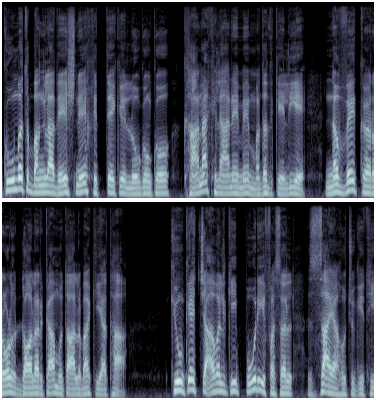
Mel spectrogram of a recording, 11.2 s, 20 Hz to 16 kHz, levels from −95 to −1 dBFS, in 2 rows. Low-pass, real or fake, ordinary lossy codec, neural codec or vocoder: 14.4 kHz; real; none; none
